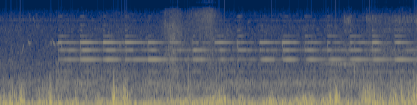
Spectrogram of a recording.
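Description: Railroad grade-crossing warning bell starting about a second in and ringing steadily, which signals an approaching train, over a low, gusty rumble.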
